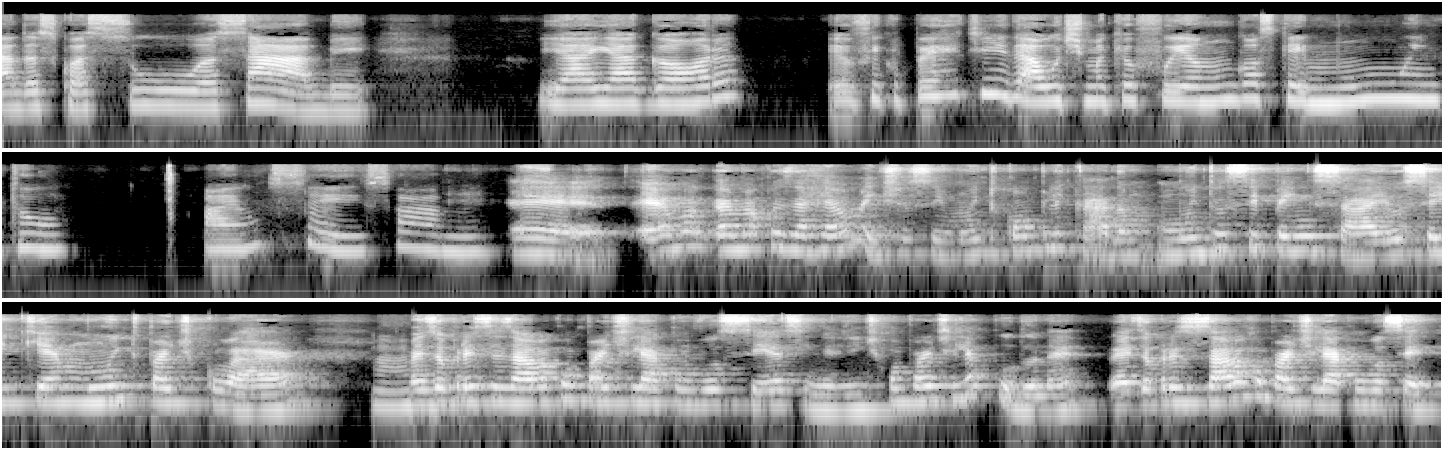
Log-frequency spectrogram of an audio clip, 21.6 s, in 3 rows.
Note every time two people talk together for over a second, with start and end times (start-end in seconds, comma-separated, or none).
none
